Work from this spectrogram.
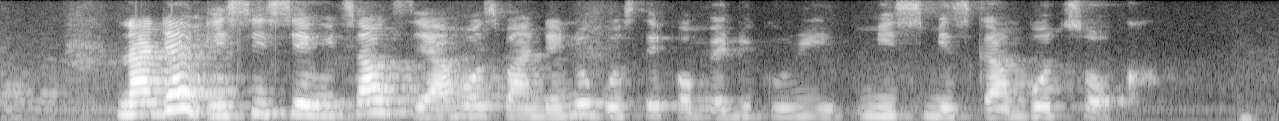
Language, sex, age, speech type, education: Nigerian Pidgin, female, 15-29, spontaneous, tertiary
